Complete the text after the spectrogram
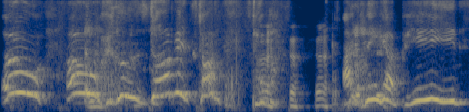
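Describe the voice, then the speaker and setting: A woman's voice: extremely high pitch, sing-song, drawn-out words, a little mellow, heavily acted. An actress playing a motherly older sister from a rural coal family in a stage play, folksy and playful, with an Appalachian accent. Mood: silly, giggly.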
